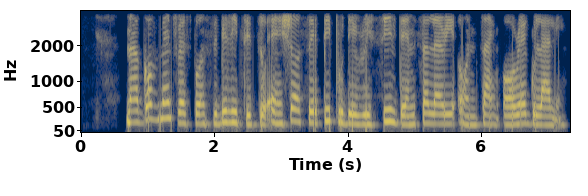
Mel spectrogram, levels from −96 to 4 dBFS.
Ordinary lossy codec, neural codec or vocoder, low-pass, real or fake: none; none; 3.6 kHz; real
